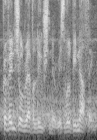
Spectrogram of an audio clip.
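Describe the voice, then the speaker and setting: An actor playing a commanding, cold Sith lord in a video game, measured, formal and imperious. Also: male voice, deep voice, expressive, long reverb tail, background noise. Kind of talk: video game cutscene acting.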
